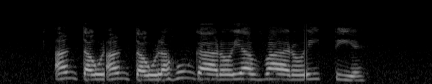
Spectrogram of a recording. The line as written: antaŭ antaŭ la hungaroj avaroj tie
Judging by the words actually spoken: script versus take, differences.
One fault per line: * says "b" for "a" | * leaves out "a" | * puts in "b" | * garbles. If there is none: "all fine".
all fine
